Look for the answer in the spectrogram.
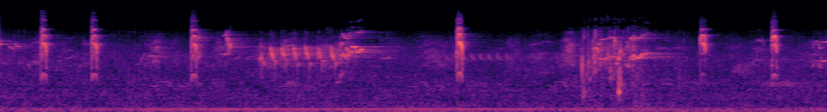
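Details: Grey fantail at a backyard birdbath, restless around a long bath: sharp, dry chip notes spaced irregularly, with a brief run of thin, squeaky high twittering in the middle and again near the end.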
